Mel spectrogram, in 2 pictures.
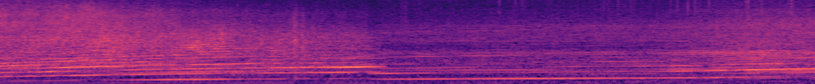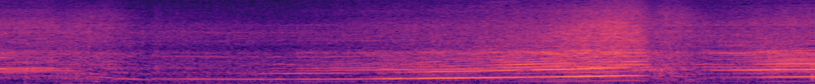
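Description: A tuned Wartburg car engine revs alone, its loud droning note climbing steadily in pitch, dropping sharply, then climbing again before falling away near the end.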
